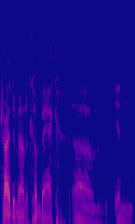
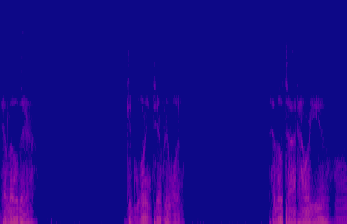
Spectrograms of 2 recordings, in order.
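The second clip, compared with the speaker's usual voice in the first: put-on, fake bedroom voice; 2 semitones lower than usual. Bringing back a bit to greet a co-host: put-on bedroom voice. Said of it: "the return of Bedroom Voice".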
